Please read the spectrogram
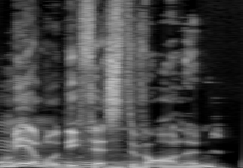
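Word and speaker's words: Melodifestivalen: The Mamas got their breakthrough overnight when participating in Melodi Festival in 2019. – Which is actually the pre-competition for Eurovision in Sweden. – Okay. – Melodi Festivalen.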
